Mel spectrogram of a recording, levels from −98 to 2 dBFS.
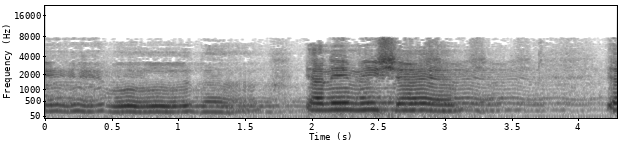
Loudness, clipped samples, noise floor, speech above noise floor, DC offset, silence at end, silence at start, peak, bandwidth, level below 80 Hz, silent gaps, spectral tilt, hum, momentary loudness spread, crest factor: -21 LUFS; under 0.1%; -44 dBFS; 24 dB; under 0.1%; 0 s; 0 s; -6 dBFS; 8 kHz; -58 dBFS; none; -2.5 dB/octave; none; 21 LU; 18 dB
